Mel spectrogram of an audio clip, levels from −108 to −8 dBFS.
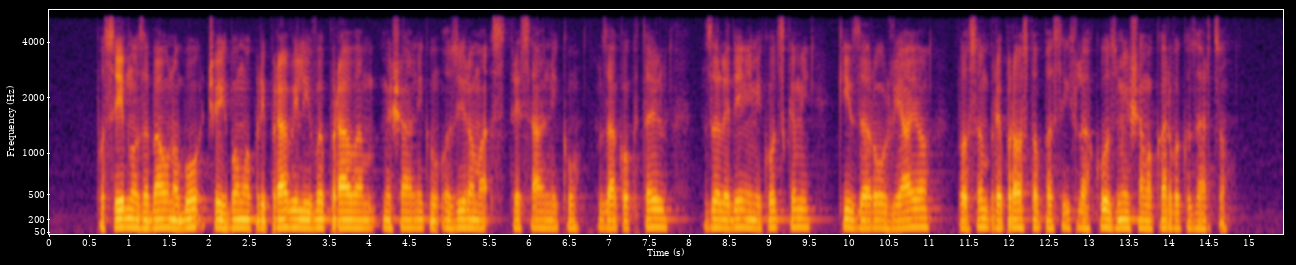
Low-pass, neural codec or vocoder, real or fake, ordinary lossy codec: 5.4 kHz; none; real; none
